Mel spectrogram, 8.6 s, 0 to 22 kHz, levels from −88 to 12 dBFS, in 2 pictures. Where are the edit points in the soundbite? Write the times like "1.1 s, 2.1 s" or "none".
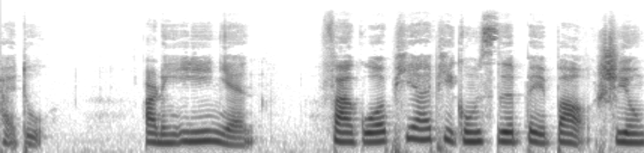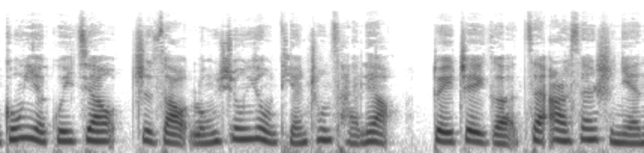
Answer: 7.0 s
